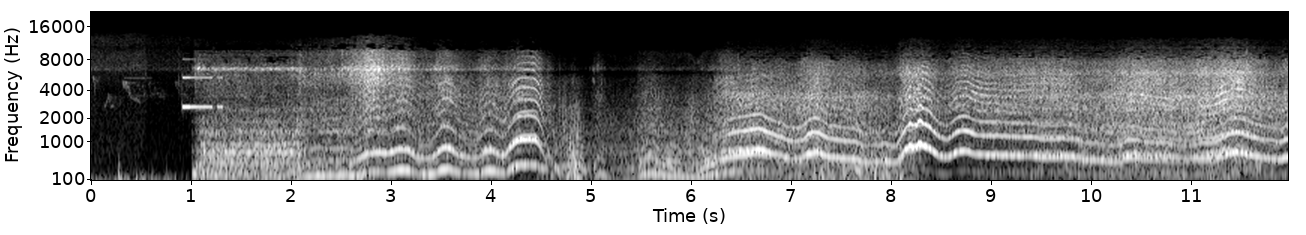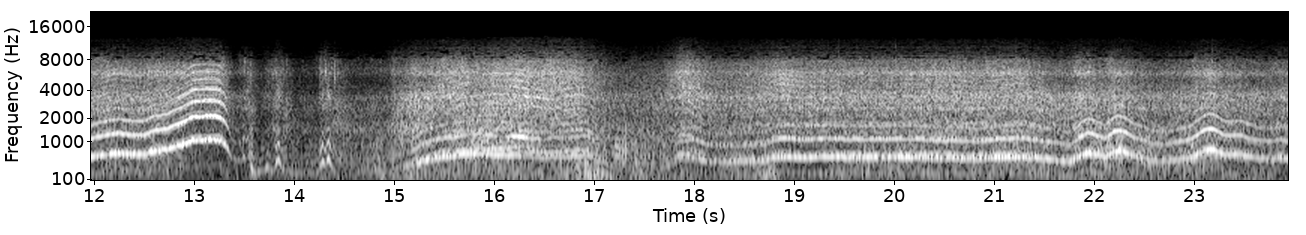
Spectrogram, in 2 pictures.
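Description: A drone's motors whine loudly, rising and falling in pitch as it speeds along.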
